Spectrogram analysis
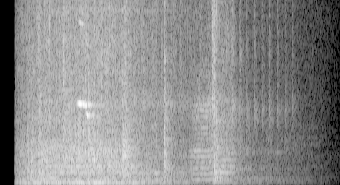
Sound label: Service elevator arriving door open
